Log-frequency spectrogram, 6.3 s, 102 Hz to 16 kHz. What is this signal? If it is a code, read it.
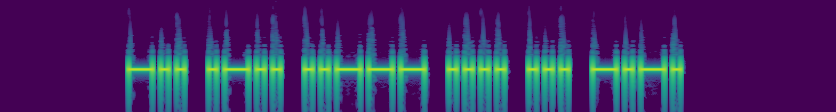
Morse code, heard as a keyed tone, about 20 wpm, 700 Hz. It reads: DL2HSC
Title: 2023 SOTA Activator Call Signs - 20wpm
